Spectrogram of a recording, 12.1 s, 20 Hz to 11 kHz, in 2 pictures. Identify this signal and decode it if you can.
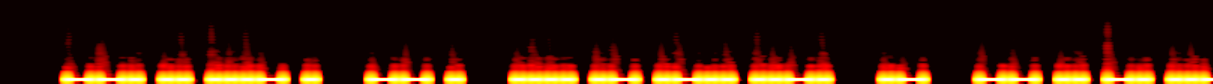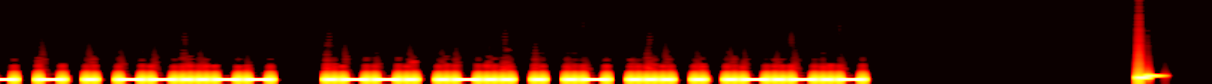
Morse code, heard as a keyed tone, about 30 wpm, 700 Hz. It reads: GIVE ME HALF A MINUTE, PLEASE.
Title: Sentences from Top 1500 Words 30wpm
